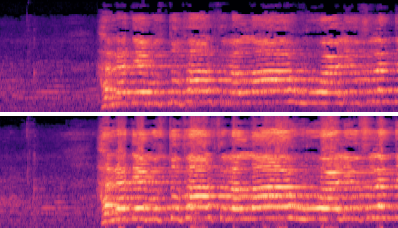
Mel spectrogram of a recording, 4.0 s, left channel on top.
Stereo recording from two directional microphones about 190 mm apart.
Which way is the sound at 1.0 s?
35° right (ahead or behind).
